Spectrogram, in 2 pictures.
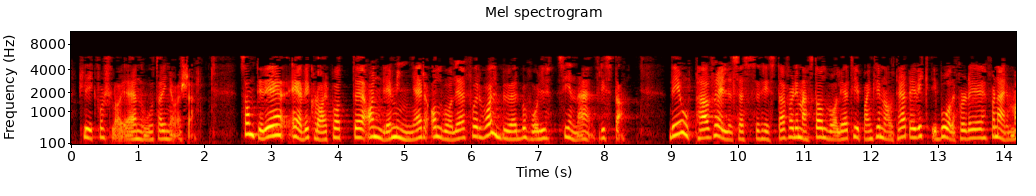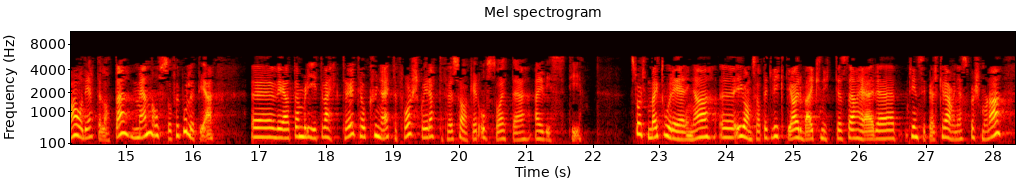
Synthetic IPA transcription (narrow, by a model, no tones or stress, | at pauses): ʂɭiːkfɔʂɭɑ̰ːɡə̰no̰ːt̪ʰɑːɾɪnːɑ̰ʋə̰ʂɛ̰ | sɑmt̪iːd̪ɪɛɾʋɪkʰlɑːɾpʰɔɑt̪ɑ̰nd̪ɾəmɪnəɾɑ̰lʋoːɭɪəfɔɾɦɔlːbøːɾbəɦɔlːsiːnə̰fɾɪst̪ɑ̰ | d̪ɛɔʊphɑːʋfɔɾɛlːəlsəsfɾɪst̪ɑfɔɖɪmɛst̪ɑlʋo̰ːɭɪət̪ʰyːpɑnkʰɾɪmɪnɑlɪt̪ʰeːt̪æɾʋɪkt̪ɪboːd̪əfɔɖɪfɔɳæɾmɑɔd̪ɪɛt̪ːəɭɑ̰t̪ːəmɛnɔsːɔfɔɾpʰʊlɪt̪ʰḭːə̰ | ʋɛɑt̪̚d̪ɛmblɪɪt̪ʋæɾkt̪ʰœʏt̪ʰɪlɔkʰʉnːəɛt̪ːəɾfɔʂkɔɪɾɛt̪ːəføːɾəsɑːkəɾʔɔ̰sːɔɛt̪ːəɾæɪʋɪst̪ʰḭː | st̪ɔlt̪n̩bæɾɡt̪ʰuːɾɛjeːɾɪŋɑɪɡɑŋsɑt̪ːɛɪt̪ʋɪkt̪ɪɑɾbæɪkʰnʏt̪ːʰəsɛhæːɾpʰɾɪnsɪpɪɛ̰lt̪kʰɾeːʋənəspœʂmoːɭə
